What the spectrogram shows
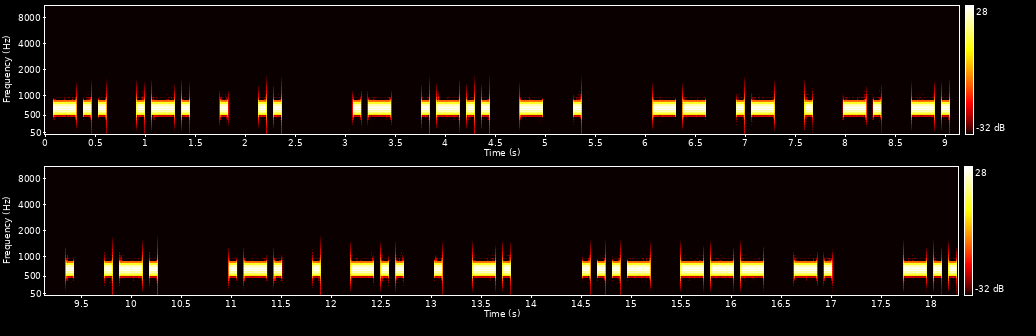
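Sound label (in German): Witz, cw morsen; Morsekurs; Witze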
